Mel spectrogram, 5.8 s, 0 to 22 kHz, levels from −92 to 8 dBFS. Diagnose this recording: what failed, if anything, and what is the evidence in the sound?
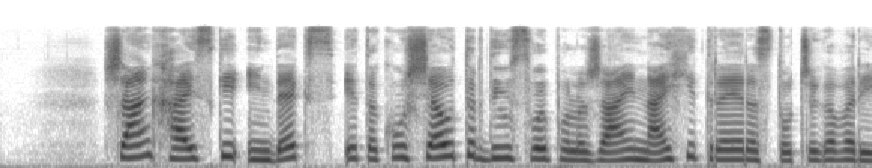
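Nothing in this recording points to a failure at any stage. No part of the chain, from capture through to playback, leaves an audible mark of trouble in the sound.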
